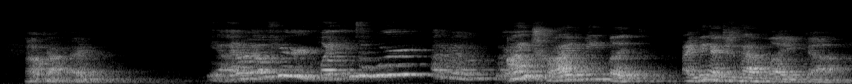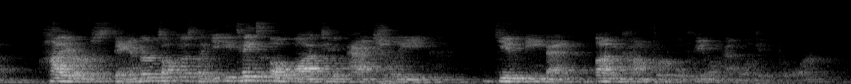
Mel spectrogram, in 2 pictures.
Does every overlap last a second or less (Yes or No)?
Yes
